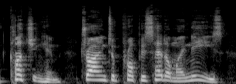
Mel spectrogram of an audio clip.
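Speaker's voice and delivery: plain reading voice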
